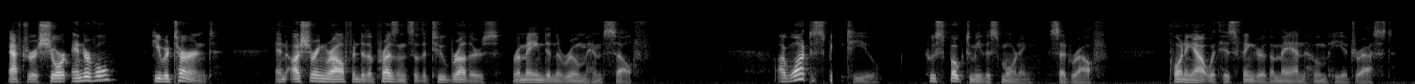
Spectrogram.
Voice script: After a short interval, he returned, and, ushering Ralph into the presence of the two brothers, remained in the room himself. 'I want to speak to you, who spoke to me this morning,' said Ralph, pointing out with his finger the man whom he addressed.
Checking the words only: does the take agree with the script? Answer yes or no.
yes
